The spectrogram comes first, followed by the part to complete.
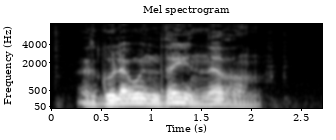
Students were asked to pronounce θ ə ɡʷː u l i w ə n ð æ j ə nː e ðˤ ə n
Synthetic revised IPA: ð ə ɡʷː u l æ w ə n ð æ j ə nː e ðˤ ə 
